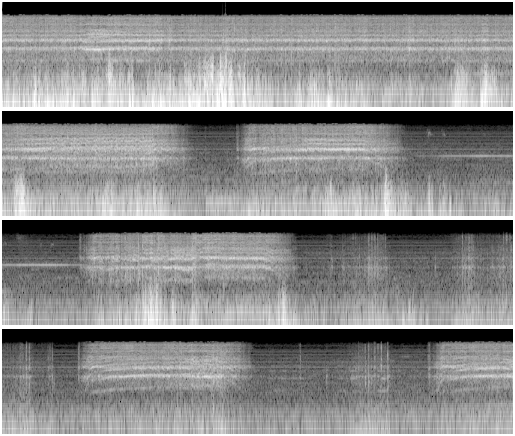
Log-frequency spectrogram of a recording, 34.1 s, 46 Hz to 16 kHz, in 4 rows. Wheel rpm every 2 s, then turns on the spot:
160, 160, 160, 160, 160, 100, 80, 70, 0, 90, 140, 20, 10, 50, 110, 10, 70.
22-26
